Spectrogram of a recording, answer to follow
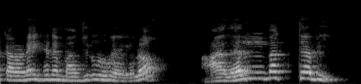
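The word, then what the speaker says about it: عَلَى المَكْتَبِ: আলাল মাকতাবি, আলাল মাকতাবি। তো এটা যেহেতু হরুফুন কাবারিয়া, মুন লেটার, এই জন্য লামটা, আলের লামটা উচ্চারণ হচ্ছে, তাই না?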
